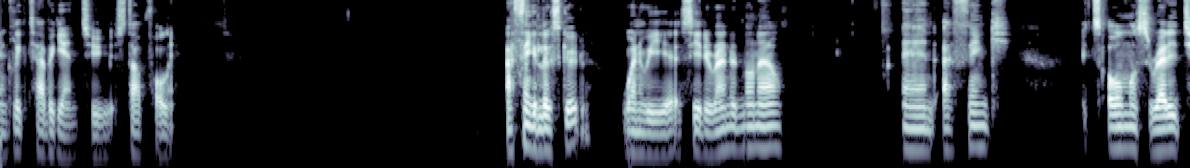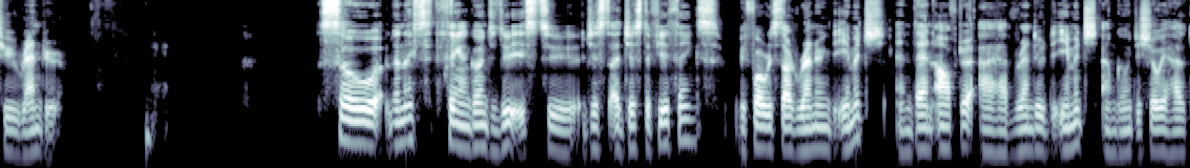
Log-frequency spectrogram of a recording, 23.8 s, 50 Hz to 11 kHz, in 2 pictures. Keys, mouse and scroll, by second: 0.9 click, 1.7-2.7 drag, 3.9 shift+z.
